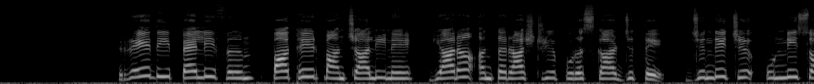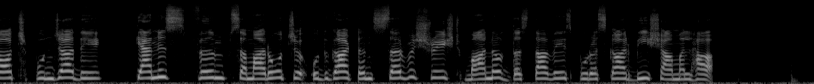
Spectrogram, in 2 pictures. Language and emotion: Dogri, neutral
